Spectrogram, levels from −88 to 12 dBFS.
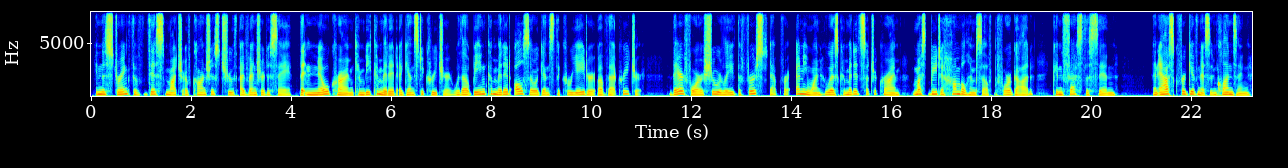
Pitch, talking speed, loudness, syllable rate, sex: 190 Hz, 150 wpm, -19 LUFS, 4.6 syllables/s, female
